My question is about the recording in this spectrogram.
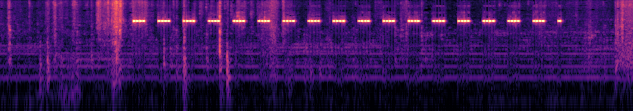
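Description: The digital timer on an acrylic bending machine beeps rapidly, about four beeps a second, starting about a second in and stopping shortly before the end. The countdown has run out, a sign that the acrylic has heated long enough to bend. A few light handling clicks come first, over a steady low hum.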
